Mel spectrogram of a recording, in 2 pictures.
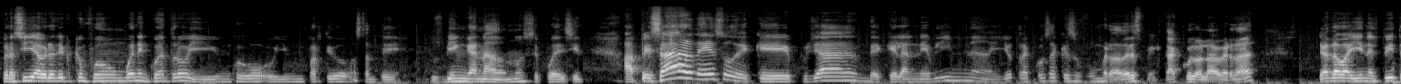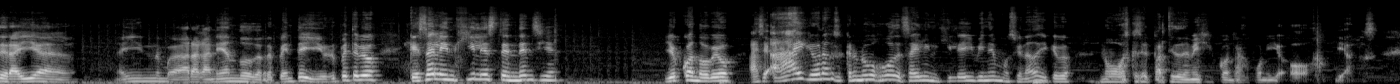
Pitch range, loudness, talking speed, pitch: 120-170 Hz, -18 LUFS, 225 wpm, 140 Hz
